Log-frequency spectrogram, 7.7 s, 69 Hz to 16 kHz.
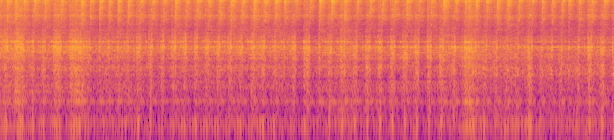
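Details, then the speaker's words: Yamaha DT100 two-stroke after tightening a loose intake-neck nut that was leaking: lumpy, surging pulse that never revs out cleanly; carburettor air screw mistuned, later adjusted for better throttle response. "แต่เดี๋ยวต้องจูนอากาศใหม่นะครับรู้สึกว่าเร่งมันไม่ออกเร่งแล้วไม่ออกนะครับเดี๋ยวผมต้องลองจูนอากาศใหม่ก่อนนะครับ"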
